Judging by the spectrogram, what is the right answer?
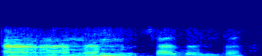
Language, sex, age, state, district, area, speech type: Kannada, male, 18-30, Karnataka, Bangalore Urban, urban, conversation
